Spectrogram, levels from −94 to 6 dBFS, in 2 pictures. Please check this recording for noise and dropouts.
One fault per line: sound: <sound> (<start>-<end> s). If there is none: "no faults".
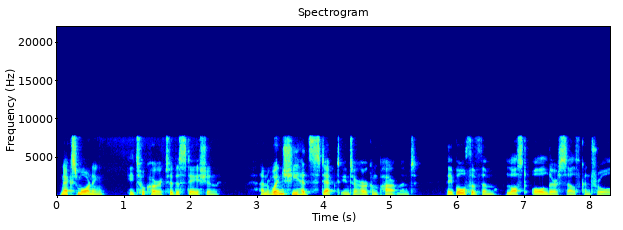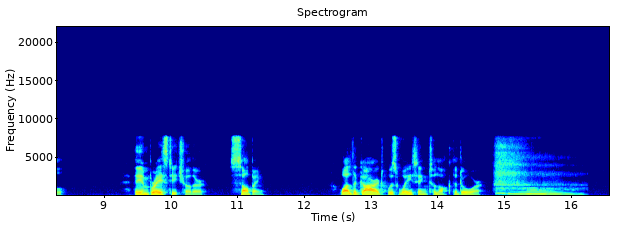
sound: sigh (14.8-16.3 s)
